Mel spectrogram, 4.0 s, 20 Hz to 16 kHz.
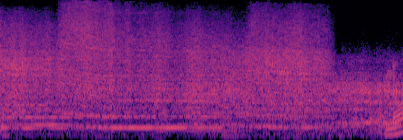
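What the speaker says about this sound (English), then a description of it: "screaming engine" A Ferrari 296 race car engine in a sim racing game at Circuit Gilles Villeneuve holds a steady, high-pitched droning wail with a faint shifting tone near the end, loud and continuous without talk.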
